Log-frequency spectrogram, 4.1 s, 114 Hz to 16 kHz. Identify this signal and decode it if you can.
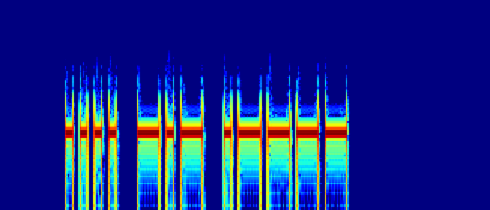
Morse code, heard as a keyed tone, about 20 wpm, 700 Hz. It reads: HK1
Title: Callsign Prefixes for Top 100 DXCC - 20wpm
